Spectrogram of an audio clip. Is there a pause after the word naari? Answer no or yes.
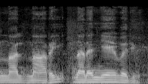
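yes. There is a pause after the second word. The stinking one will come back wet.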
